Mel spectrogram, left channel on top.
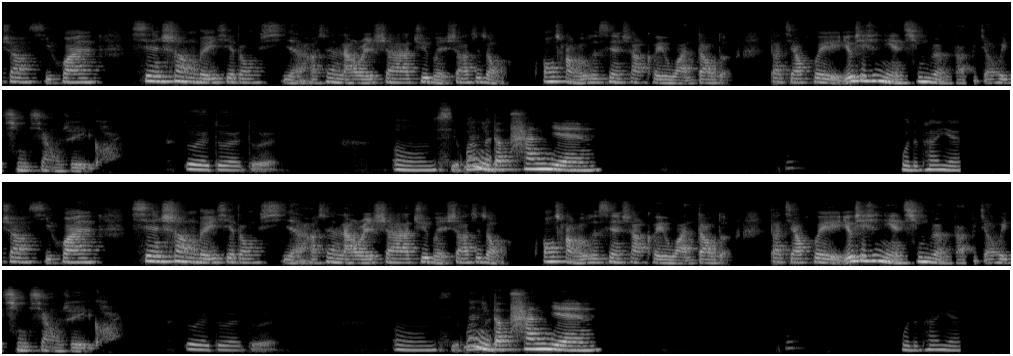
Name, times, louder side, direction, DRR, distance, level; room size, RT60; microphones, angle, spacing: voice 1, 0.0-5.1 5.4-11.3 14.7-16.1 17.9-18.0, right 1 dB, 20° right, 1.8 m, -28 dB
voice 2, 11.9-12.9 14.0-15.0 19.1-19.7, left 5 dB, 75° left, 0.5 m, -31 dB
head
